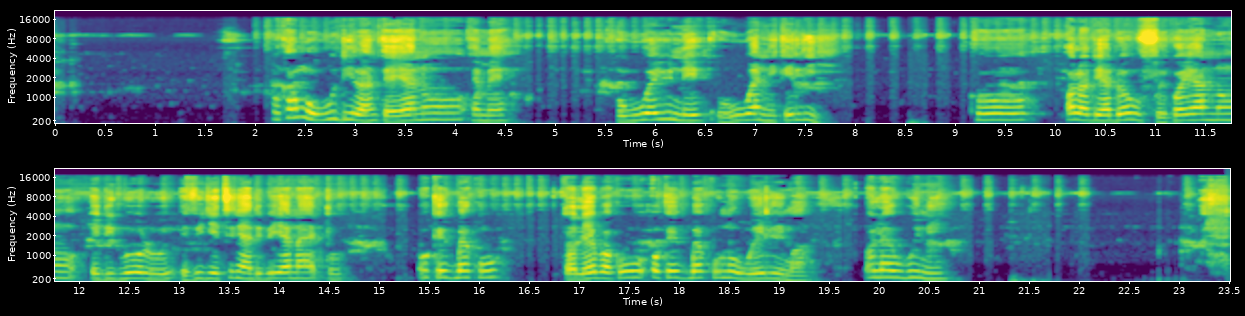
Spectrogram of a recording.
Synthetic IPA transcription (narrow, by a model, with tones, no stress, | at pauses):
o˦ka˦m˦o˨wu˦di˦˨la˨n̩˦t̪ɛ˨ja˦nʊ̃˦ɛ˧mɛ˧ | o˨wu˦ɛ˦ju˦ne˧o˨wu˦wa˦nĩ˧ke˦li˦˨ | ko˦ɔ˦lɔ˧dɪ˧a˨dʊ˦ɛ˦wu˨fu˨e˨kɔ˦ja˦nʊ˦e˨di˧ɡ͡bo˦lo˧e˨vi˦d͡ʒe˧ti˦ɲã˧di˧be˦ja˦nã˦ɛ˦t̪ʊ˧ | o˦ke˦ɡ͡bɛ˦ku˦ | t̪ɔ˨le˨ɛ˨˦bɔ˧˨ko˦o˦ke˦ɡ͡bɛ˦ku˦no˦˨wu˨e˦li˦e˨mã˨ | o˦lɛ˦wu˦bu˦nĩ˧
